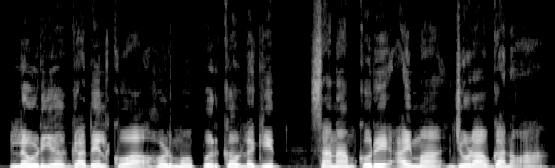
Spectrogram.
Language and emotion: Santali, neutral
